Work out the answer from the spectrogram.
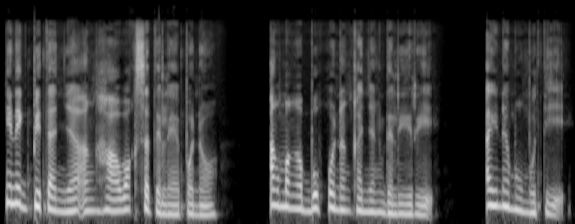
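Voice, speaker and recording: A woman's voice: low-pitched, darkish tone, dry recording, clean studio sound. A woman narrator reading a scripted story in a dramatic storytelling style.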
